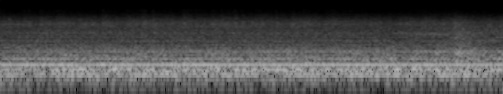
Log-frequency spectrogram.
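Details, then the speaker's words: Free, scrap-bound diesel torpedo shop heater on first firing after repair, thermostat on: steady roar with even fan drone, no sputtering or surging, pumping heat; running cleanly. "Wow, that thing is pumping heat."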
